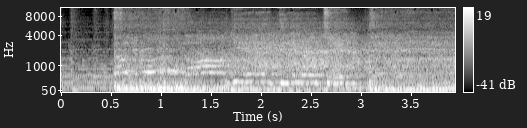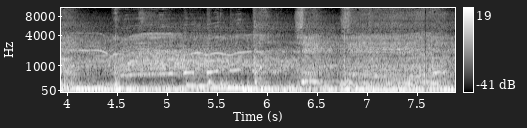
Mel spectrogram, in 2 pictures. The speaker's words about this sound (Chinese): 前进泰国曼谷开唱，一出场粉丝尖叫声不断，没想到发生了意外插曲。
